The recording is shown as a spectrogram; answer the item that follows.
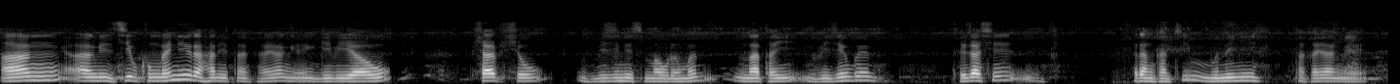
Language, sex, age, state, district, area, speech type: Bodo, male, 45-60, Assam, Kokrajhar, urban, spontaneous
